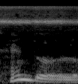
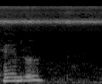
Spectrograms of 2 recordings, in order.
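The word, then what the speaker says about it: Handel: focus on is uh gor Friedrich hendle or George Frederick handle maybe pronounced in the English way uh of course we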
